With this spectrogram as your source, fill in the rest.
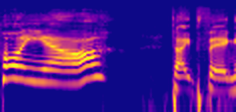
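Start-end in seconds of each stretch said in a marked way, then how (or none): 0.0-1.0 playful, high mock voice with yeah stretched out. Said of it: "'cause I can do the".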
